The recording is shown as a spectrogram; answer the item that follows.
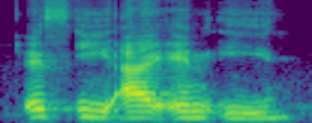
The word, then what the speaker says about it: Seine: Somebody pronounce this word. Seine. Seine.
